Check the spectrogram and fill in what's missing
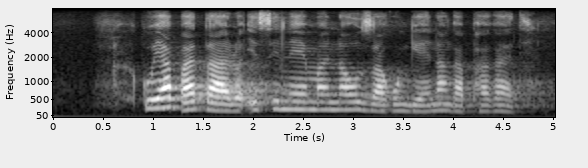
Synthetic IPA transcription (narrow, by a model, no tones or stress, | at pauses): k̬ujab̥ʱad̥ʱalwaʔisinɛmanauzak̬uŋʱɛnaŋapʰak̬aːtʰi̥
